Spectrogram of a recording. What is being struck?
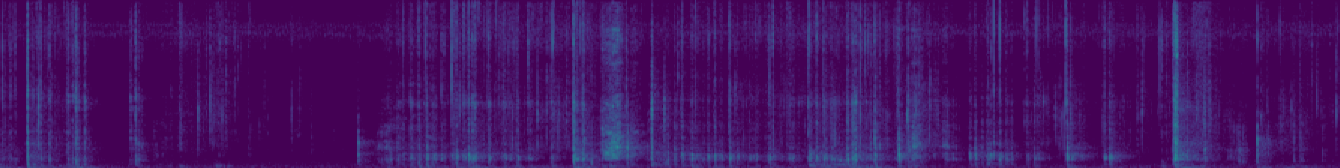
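Soap bar shaved with a blade.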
